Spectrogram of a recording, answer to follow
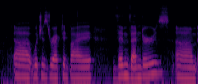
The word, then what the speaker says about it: Wim Wenders: which is directed by Vim vendors um in German they're W's but it's German so you pronounce it VI vendors um he directed Paris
